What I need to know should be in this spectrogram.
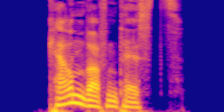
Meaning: plural of Kernwaffentest
- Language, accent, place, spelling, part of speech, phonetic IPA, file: German, Germany, Berlin, Kernwaffentests, noun, [ˈkɛʁnvafn̩ˌtɛst͡s], De-Kernwaffentests.ogg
